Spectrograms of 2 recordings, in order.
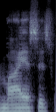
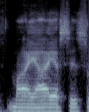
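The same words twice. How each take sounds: First: Second variant of "myiasis"; alternative pronunciation. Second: First variant of "myiasis"; one accepted pronunciation. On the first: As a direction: say "myiasis" shortened, as MY-uh-sis. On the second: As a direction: say "myiasis" fully, as my-EYE-uh-sis. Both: Shown as a demonstration. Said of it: "whatever you wanna pronounce it".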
